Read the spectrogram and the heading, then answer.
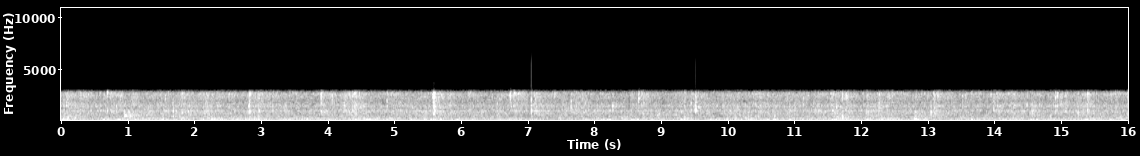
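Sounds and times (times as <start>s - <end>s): rain on foliage: 0.0s - 16.0s.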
